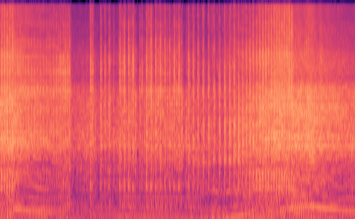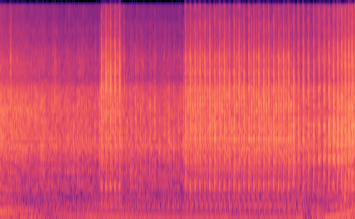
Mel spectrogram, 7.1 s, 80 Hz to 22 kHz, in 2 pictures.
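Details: Toyota 1G-EU engine revved up and down: rapid metallic tapping knock that quickens with revs; owner thinks it's probably coming from a particular spot, cause not confirmed.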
